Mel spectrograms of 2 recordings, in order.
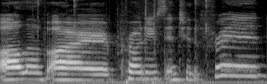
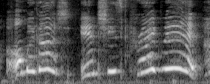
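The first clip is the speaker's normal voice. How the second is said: high, loud, thrilled outburst; overjoyed squeal at the news; excited squeal; 13 semitones higher, 10 dB louder than usual. Real, not acted. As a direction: shriek it with pure delight. Sim is pregnant, thrilled.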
